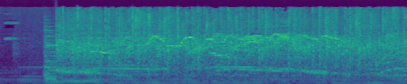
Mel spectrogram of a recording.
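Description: Nightclub stage music with a woman singing, and an audience clapping and cheering that breaks in suddenly about half a second in and carries on.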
